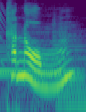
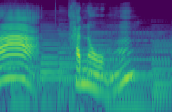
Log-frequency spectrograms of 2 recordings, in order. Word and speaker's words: ขนม: ตาม เลย นะ คะ ขนม มี อักษร ขอ ไข่ นำ สะกด ว่า ว่า ขอ อโหสิ นร อค มม หนม อ่าน ว่า ขนม ถนน มี อักษร ทอ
